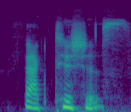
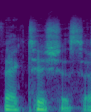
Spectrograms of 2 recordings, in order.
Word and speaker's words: Factitious: Factitious. – Factitious.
